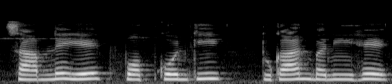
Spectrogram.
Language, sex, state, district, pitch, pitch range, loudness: Hindi, female, Madhya Pradesh, Bhopal, 235 Hz, 230-255 Hz, -14 LUFS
